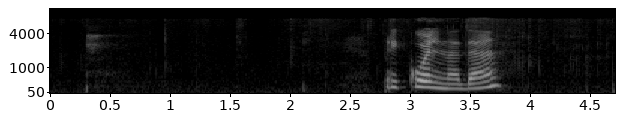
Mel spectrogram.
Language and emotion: Russian, positive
